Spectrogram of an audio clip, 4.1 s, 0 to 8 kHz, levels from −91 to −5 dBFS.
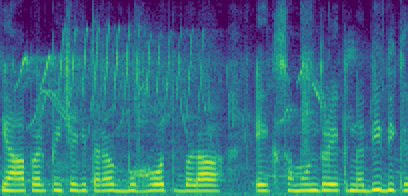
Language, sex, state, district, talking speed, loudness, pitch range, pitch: Hindi, female, Uttar Pradesh, Shamli, 175 wpm, -15 LUFS, 240-250 Hz, 245 Hz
